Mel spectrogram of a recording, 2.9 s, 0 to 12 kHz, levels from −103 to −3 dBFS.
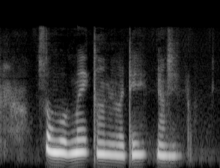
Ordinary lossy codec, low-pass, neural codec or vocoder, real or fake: AAC, 48 kbps; 7.2 kHz; codec, 16 kHz, 1 kbps, FunCodec, trained on Chinese and English, 50 frames a second; fake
